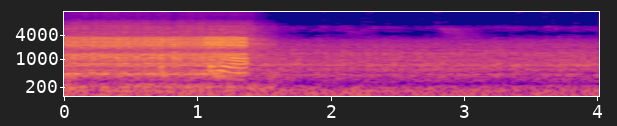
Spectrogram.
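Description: Talking parrot toy's small motor whirring as it flaps its wings, a steady buzz with a brief snatch of its voice playback, cutting off suddenly about a second and a half in. Then only a low steady hum.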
